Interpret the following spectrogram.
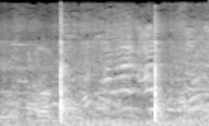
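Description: Two chops of a heavy butcher's cleaver through raw beef into a wooden log chopping block, sharp and about a second apart.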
